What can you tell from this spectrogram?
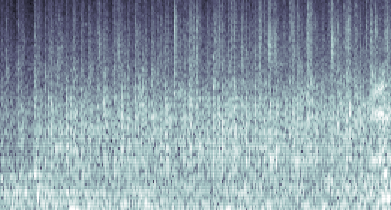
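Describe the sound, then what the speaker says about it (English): A crowd in the game Metro Last Light applauds the heroes at an exhibition show, a steady, moderately distant wash of dense clapping that holds evenly for about five seconds. "Let us cheer for the heroes at exhibition!"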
